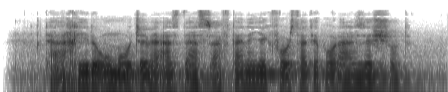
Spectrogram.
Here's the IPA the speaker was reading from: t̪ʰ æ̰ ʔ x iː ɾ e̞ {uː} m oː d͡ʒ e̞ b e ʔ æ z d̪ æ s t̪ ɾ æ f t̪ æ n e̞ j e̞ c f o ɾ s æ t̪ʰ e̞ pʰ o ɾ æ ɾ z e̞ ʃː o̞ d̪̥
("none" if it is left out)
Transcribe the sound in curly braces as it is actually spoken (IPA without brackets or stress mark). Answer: uː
